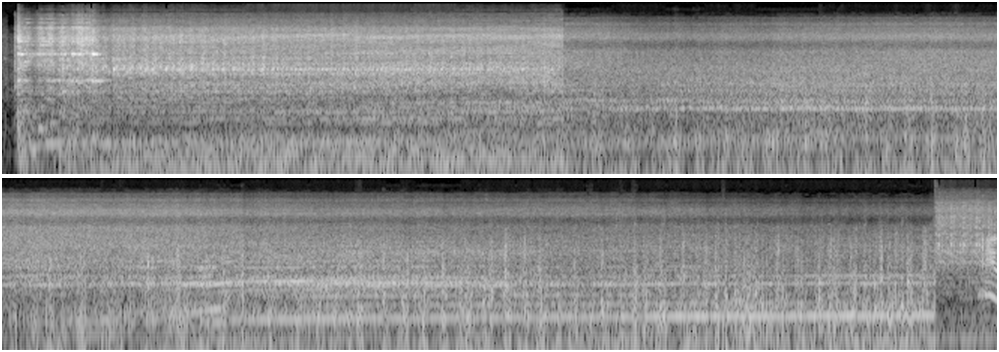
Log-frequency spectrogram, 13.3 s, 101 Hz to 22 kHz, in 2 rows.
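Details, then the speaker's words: 1982 Glasstream bass boat, Chrysler 100hp outboard on test drive after resetting carburetor float heights (bent tangs): steady, even running under way, now hitting all four cylinders, much smoother and not smoking much. "the boat seems to be running really good not smoking a ton and running much smoother"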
